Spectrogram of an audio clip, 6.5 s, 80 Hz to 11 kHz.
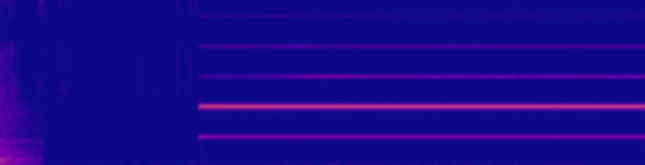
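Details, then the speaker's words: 2011 Chevy Malibu with P0013 exhaust B camshaft position actuator circuit code: multimeter probing the replacement exhaust cam actuator solenoid pins before install gives a clean steady continuity tone, reading 11.1 ohms like the front one; good solenoid coil. "Let's take an ohm reading in this before we put it in. Hopefully you guys can see the two pins in there."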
